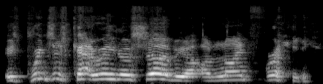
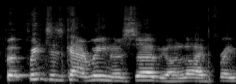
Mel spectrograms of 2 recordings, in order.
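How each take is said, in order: First: Put-on loud, high, slow London accent announcement; common London accent. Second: Said in the usual way. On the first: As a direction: bellow it like a big London lad. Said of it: "like, a, quite a common, like, London accent".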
